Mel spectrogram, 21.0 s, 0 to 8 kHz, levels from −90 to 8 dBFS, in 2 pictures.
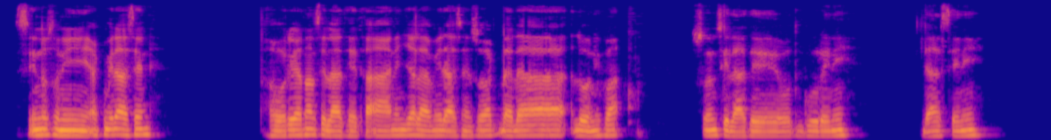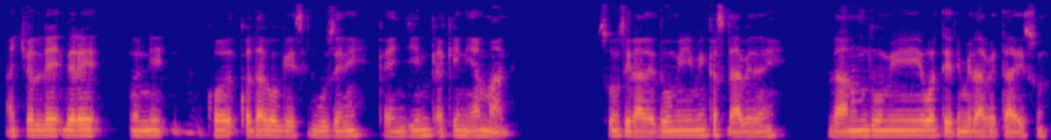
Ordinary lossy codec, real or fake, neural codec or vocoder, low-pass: none; real; none; 7.2 kHz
